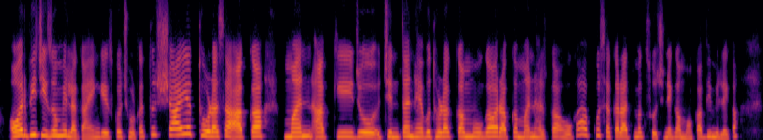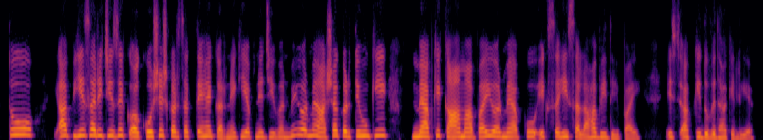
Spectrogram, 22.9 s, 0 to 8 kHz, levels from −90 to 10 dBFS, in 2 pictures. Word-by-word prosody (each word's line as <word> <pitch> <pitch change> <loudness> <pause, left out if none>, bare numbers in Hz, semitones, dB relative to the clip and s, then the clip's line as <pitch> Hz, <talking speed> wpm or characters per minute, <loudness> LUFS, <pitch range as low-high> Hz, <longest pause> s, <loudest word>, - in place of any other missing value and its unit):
और 285 +6 +6
भी 345 +5 +5
चीज़ों 295 -3 +1
में 300 0 +3
लगाएँगे 210 0 -2
इसको 235 +2 -3
छोड़ 235 -3 -7
कर। 250 +5 -5
तो 365 - -4
शायद 360 +3 +3
थोड़ा-सा 270 -1 +4
आपका 260 +4 +5 0.3
मन 250 +2 +3
आपकी 235 +2 -2
जो 245 -2 +2
चिंतन 255 +1 0
है 240 -1 0
वो 255 +2 0
थोड़ा 250 -1 +3
कम 240 +1 +1
होगा 245 +1 +1
और 260 -2 +4
आपका 225 +2 -1
मन 225 0 -2
हल्का 220 +1 -5
होगा 215 - -4
आपको 325 0 -5
सकारात्मक 235 -2 -2
सोचने 220 -1 -6
का 220 0 -4
मौका 185 +2 -5
भी 250 +3 -4
मिलेगा। 215 0 -4 0.5
तो, 355 -1 +2 0.4
आप 290 0 +3
ये 300 +3 +2
सारी 315 0 +3
चीज़ें 300 +2 -1
क 240 +1 +5
कोशिश 265 +3 +3
कर 280 -3 +1
सकते 270 +1 -3
हैं 275 0 +1
करने 210 -2 -3
की 255 +3 -3
अपने 250 +1 -3
जीवन 220 -1 -6
में 310 +6 -4
और 325 -2 +2
मैं 300 0 0
आशा 245 +3 +2
करती 280 -1 +1
हूँ 285 0 +3
कि 305 +2 -1 0.4
मैं 260 +2 +5
आपके 260 +3 +2
काम 230 +4 +4
आ 240 - +3
पाई 255 +4 +2
और 260 -3 +2
मैं 235 - +1
आपको 225 +4 -2
एक 245 - -13
सही 245 +1 -1
सलाह 225 -2 -1
भी 225 -1 -3
दे 190 -2 -7
पाई, 170 0 -6 0.4
इस 225 -1 -6
आपकी 220 +2 -3
दुविधा 205 -1 -1
के 190 -1 -8
लिए। 175 +1 -8
245 Hz, 190 wpm, -23 LUFS, 225-275 Hz, 0.5 s, और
